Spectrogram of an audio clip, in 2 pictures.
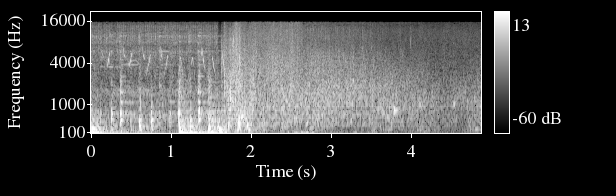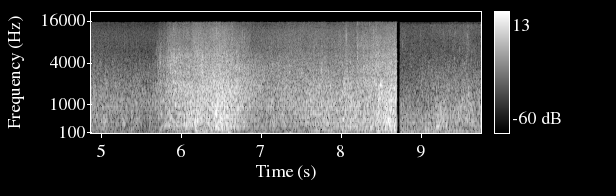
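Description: Sea waves splash against a small boat.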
